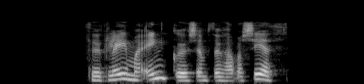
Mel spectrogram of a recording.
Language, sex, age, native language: Icelandic, female, 20-29, Icelandic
